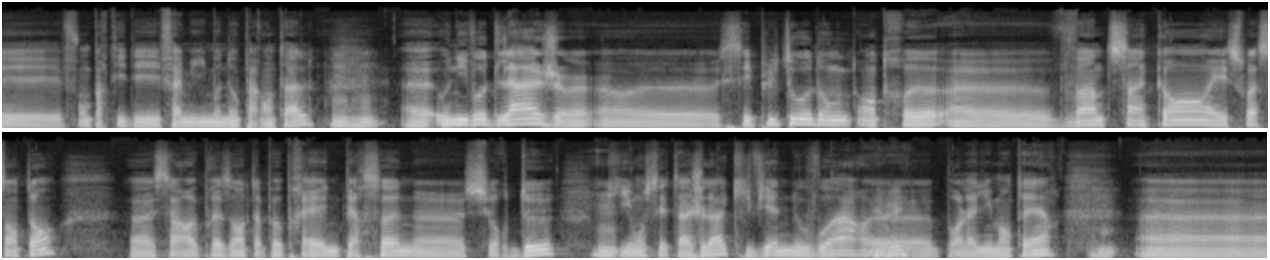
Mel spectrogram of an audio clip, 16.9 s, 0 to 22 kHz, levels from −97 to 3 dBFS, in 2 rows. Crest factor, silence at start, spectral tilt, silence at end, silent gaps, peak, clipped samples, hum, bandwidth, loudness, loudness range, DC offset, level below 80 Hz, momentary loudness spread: 18 dB; 0 s; -6 dB/octave; 0 s; none; -2 dBFS; under 0.1%; none; 16.5 kHz; -20 LUFS; 2 LU; under 0.1%; -46 dBFS; 6 LU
